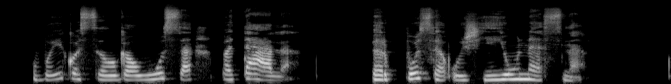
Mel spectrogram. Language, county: Lithuanian, Šiauliai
